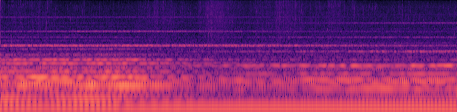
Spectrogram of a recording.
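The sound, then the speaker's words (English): Gentle running water trickles and drips continuously, layered over a steady, sustained low drone. The sound stays even and calm throughout, with no voices. “And let the soothing sounds of running water lull you into deep, restorative sleep.”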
